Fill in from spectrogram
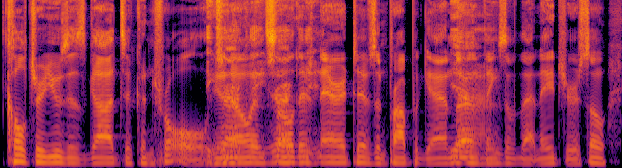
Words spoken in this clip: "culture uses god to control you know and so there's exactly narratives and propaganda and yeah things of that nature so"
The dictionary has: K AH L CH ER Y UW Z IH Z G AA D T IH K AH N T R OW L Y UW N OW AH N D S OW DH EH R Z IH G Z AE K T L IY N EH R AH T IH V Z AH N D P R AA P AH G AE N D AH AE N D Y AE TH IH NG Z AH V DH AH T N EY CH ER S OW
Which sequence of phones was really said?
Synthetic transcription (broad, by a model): K AH L CH ER Y UW Z IH Z G AA D T IH K AH N T R OW L Y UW N OW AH N S OW DH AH R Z Z N EH R AH T IH V Z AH N P R AA P AH G AE N D AH N TH IH NG Z AH V DH AH T N EY CH ER S OW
